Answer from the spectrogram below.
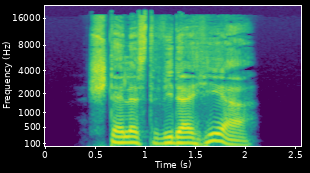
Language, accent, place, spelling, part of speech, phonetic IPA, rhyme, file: German, Germany, Berlin, stellest wieder her, verb, [ˌʃtɛləst viːdɐ ˈheːɐ̯], -eːɐ̯, De-stellest wieder her.ogg
- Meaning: second-person singular subjunctive I of wiederherstellen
